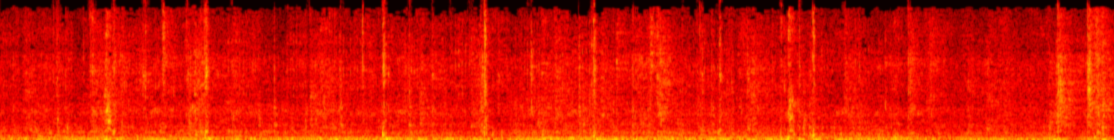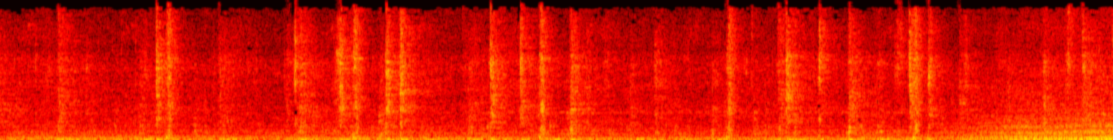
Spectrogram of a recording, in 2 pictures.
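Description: Antique hit-and-miss stationary engines running, with irregular sharp pops and clicks over a steady low engine rumble. Near the end a riding lawn tractor's engine comes up louder.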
